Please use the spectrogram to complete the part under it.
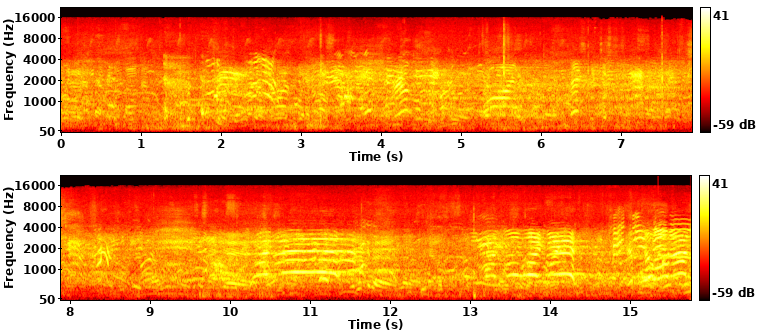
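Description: Several men shout and call out across an open field.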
